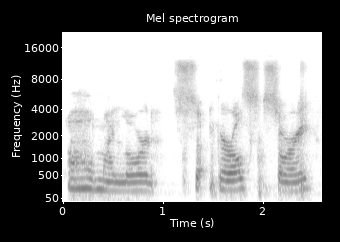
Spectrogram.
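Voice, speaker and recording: A woman's voice: on the low side, fairly even intonation, slow pace, fairly bright tone, slight background noise. A woman leading a casual online sales training on a computer mic. She is flustered and apologetic, swearing under her breath, then chatty and encouraging. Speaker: team leader presenting a sales training. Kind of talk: casual live online presentation.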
